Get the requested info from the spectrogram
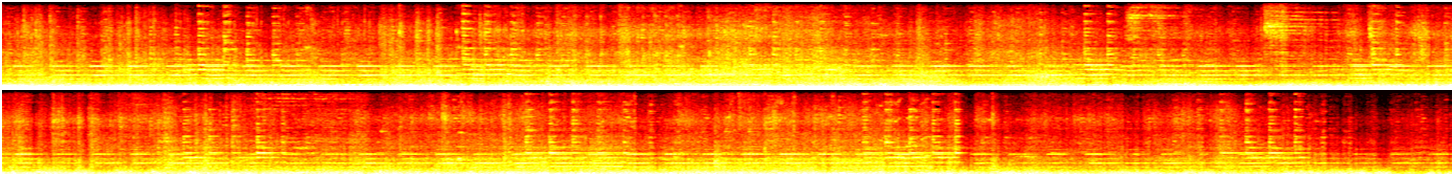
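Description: Double-stack intermodal container train on well cars rolling slowly past. Its wheels rumble and clatter steadily on the rails, with thin, steady, high-pitched squeals over the rumble.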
